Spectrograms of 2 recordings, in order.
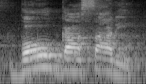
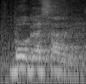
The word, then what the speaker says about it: Bogasari: This is, it's Bogasadi. Bogasari.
